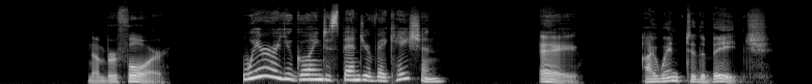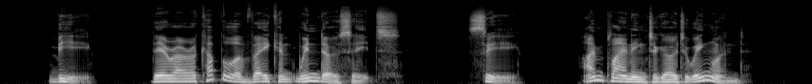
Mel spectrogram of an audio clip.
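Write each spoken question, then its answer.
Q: Where are you going to spend your vacation?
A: C: I'm planning to go to England.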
